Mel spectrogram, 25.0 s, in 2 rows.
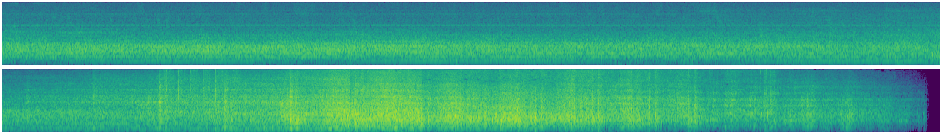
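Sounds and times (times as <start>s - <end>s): electric train passing: 0.0s - 24.8s
wheels clicking over rail joints: 10.0s - 23.9s.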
